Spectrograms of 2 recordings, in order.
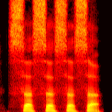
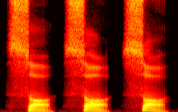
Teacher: सौद की आवाज सुने जो कि भारी भी है और सिटी वाला भी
